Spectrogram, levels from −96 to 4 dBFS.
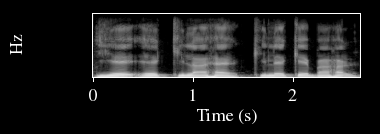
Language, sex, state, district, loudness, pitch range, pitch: Hindi, male, Bihar, Patna, -13 LUFS, 140-155 Hz, 150 Hz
